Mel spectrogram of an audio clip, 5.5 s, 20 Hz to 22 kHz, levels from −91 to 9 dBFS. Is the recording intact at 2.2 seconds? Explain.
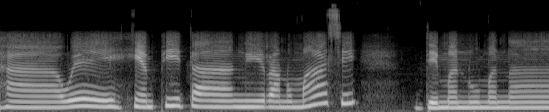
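No, 2.2 seconds sits within Bluetooth SBC compression that runs through the whole speech clip; starved upper sub-bands make the treble flicker with gritty aliasing, not a clean low-pass cut, likely from an 80 kbps link.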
